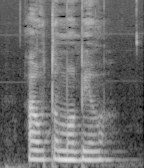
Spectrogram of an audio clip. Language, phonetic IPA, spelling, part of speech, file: Czech, [ˈau̯tomobɪl], automobil, noun, Cs-automobil.ogg
- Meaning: automobile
